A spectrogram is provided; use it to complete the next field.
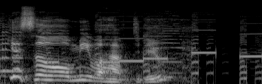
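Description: A put-on character voice at a fairly high pitch, with faint music in the background. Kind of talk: folksy, old-fashioned. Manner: cheerful, folksy.

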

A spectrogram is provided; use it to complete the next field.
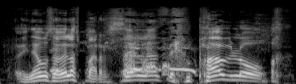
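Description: With noticeable background noise but a dry sound and no echo, a man with a high pitch speaks with lively intonation. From Mexico, Michoacán (Llano Grande); Michoacán, Mexico. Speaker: video blogger. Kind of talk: casual vlog tour. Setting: outdoors. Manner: animated. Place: open country. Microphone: phone near.

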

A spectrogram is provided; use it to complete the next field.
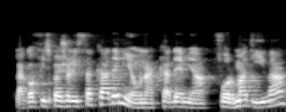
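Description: This man's voice swings very widely in pitch. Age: 20s. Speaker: network marketing presenter. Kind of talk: sales pitch. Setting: webinar. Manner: hesitant, frequent fillers.

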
